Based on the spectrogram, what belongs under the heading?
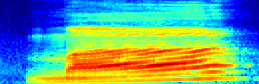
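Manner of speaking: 마 climbing from re up to sol; second tone. Shown as a demonstration. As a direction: slide 마 steadily upward. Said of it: "레부터 솔까지 쭉 올라가죠".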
